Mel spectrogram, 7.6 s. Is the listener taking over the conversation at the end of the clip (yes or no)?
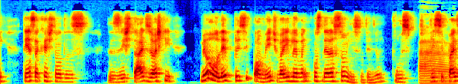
no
